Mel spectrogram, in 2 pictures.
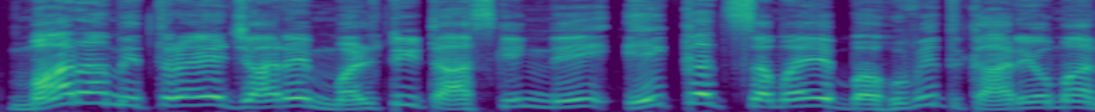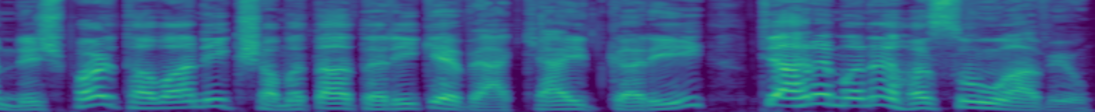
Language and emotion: Gujarati, happy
